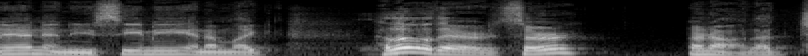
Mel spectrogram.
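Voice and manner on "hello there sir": bright-pitched, louder host's hostess act; pretend hostess greeting. Host pretending to be a hostess greeting the caller, playful role voice. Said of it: "she wouldn't say it like that".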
